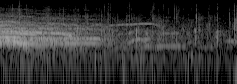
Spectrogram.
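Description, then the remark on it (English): A crowd at a graduation event at Abbott Loop Community Park applauds the graduates with scattered claps while voices whoop and cheer loudly at first, the cheering fading as the clapping carries on. “Come on, give it up for the graduates again.”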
